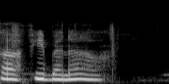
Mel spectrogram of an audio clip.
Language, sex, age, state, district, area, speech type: Kashmiri, female, 30-45, Jammu and Kashmir, Shopian, rural, read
